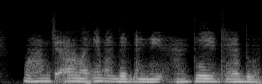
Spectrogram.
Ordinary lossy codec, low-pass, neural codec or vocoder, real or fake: none; none; codec, 44.1 kHz, 0.9 kbps, DAC; fake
